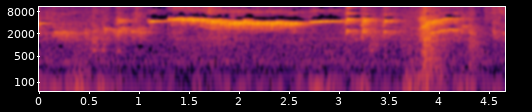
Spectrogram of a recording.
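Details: Canary singing a sustained, wavering whistled trill high in pitch that holds steady for about two seconds, then breaks into sharp chirps and quick rising notes, with faint low rumble underneath.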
